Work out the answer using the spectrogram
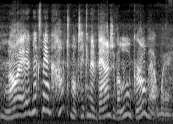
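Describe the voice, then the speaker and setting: An actress playing a gentle, soft-hearted housewife in a sitcom. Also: female voice, fairly high pitch, big pitch swings, quick pace, heavily acted, rough recording. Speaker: wife and mother. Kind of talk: sitcom acting. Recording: old TV sitcom audio with loud hiss.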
